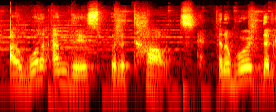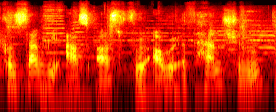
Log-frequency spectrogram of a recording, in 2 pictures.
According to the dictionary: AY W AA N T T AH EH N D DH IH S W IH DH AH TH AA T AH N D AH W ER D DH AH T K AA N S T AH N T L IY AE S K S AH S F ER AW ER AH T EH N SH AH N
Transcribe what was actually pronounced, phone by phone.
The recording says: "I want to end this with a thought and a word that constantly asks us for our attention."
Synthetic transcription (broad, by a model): AY W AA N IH T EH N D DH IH S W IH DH AH T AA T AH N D AH W ER D DH AH T K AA N S T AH N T L IY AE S S AH S F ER AW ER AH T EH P SH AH N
